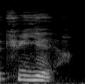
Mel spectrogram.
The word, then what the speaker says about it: cuillère: Ensuite, au petit déjeuner, nous prenons une cuillère. Cuillère. Cuillère. Nous le prononçons comme si c'était cuit, un plat qui est cuit, puis hier, comme dans hier le jour d'avant.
